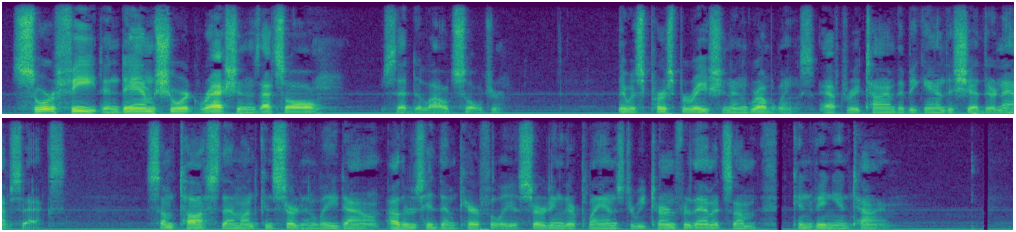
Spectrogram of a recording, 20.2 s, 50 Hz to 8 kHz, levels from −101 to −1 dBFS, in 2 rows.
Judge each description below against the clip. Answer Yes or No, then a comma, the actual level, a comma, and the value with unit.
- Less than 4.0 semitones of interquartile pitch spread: Yes, average, 3.6 semitones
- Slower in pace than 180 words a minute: Yes, slow, 135 wpm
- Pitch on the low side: Yes, very low, 95 Hz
